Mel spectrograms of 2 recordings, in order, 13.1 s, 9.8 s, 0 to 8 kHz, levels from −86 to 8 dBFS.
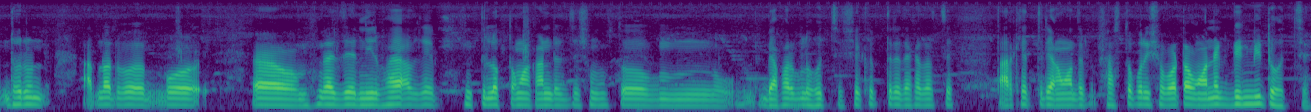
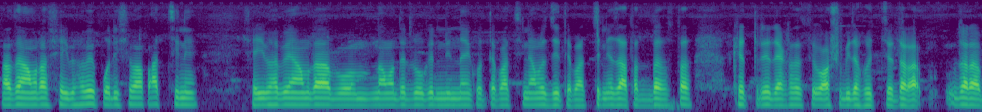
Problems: background sounds at intervals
